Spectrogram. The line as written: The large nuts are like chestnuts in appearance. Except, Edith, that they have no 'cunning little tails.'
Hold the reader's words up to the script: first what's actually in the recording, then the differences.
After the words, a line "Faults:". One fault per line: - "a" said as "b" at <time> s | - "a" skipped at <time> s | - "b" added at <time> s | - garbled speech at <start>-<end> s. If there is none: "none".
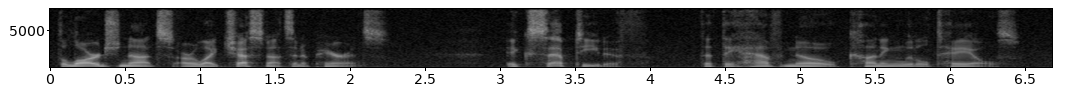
The large nuts are like chestnuts in appearance. Except, Edith, that they have no 'cunning little tails.'
Faults:
none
